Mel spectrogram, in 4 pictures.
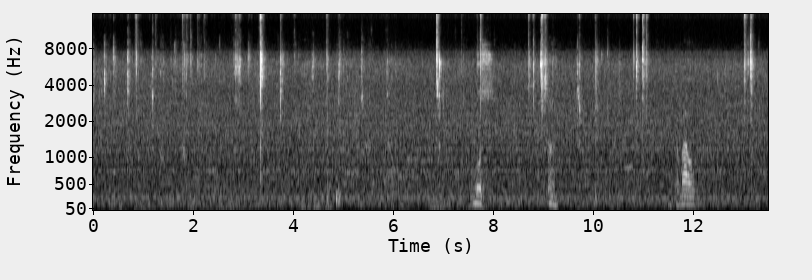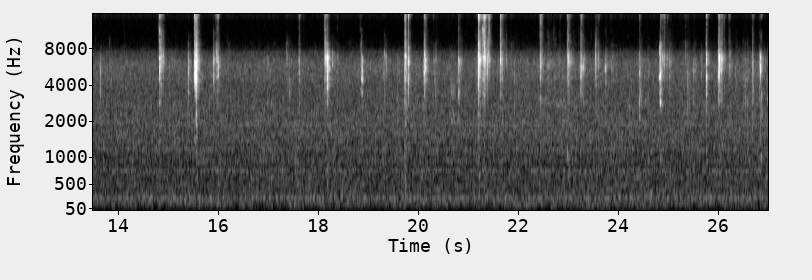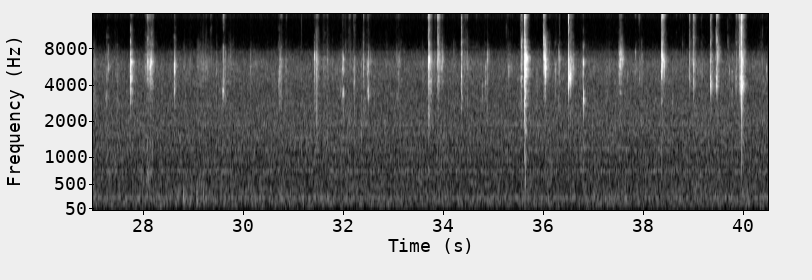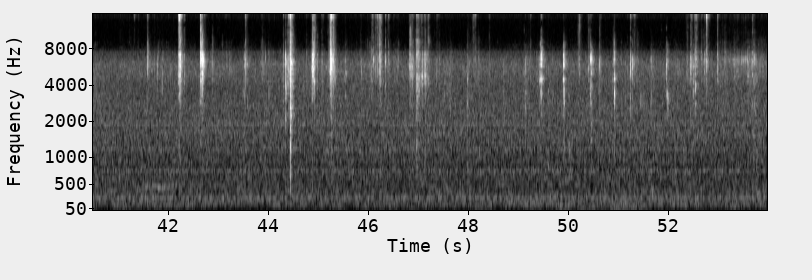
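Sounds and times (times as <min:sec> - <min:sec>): steady low hum: 0:00.0 - 0:53.9
crab shells cracking and crunching: 0:30.6 - 0:40.6, 0:41.6 - 0:48.3, 0:49.0 - 0:53.1.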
